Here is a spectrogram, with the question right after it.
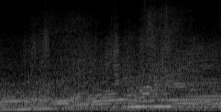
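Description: A pack of DTM Trophy race cars pulls out onto the Hockenheimring circuit during free practice, with a steady, dense engine drone and overlapping revs as several cars move together at middle distance.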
